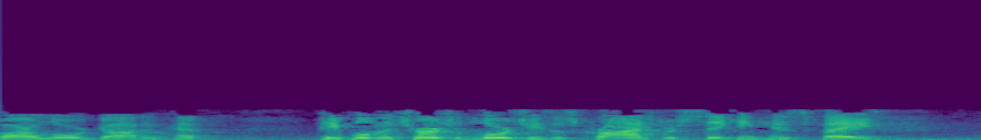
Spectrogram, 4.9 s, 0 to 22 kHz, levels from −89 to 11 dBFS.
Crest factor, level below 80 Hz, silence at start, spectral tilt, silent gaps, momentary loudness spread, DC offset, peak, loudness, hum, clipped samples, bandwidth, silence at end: 16 dB; -38 dBFS; 0 s; -8 dB/octave; none; 13 LU; under 0.1%; -2 dBFS; -18 LUFS; none; under 0.1%; 5 kHz; 0.05 s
